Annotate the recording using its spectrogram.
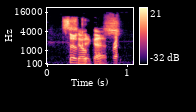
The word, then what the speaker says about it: Sokka: Who is Sokka? – Soka. – Oh, I'm so sorry.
